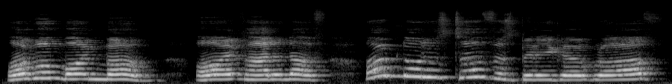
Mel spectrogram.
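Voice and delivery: high, loud wailing troll; whiny troll. Acted. The soaked troll gives up, high loud wail. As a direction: wail it like a big baby.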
